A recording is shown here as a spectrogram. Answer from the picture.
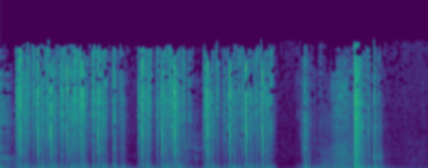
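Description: Rapid mechanical clacking of typewriter keys in quick bursts, crisp, as a writer types a novel late at night, pausing briefly before a few final louder strikes and a carriage-like thunk near the end.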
